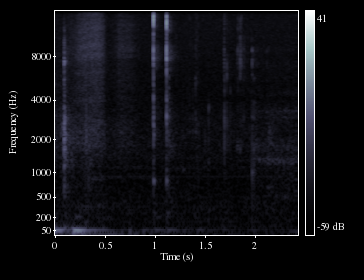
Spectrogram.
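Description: Typing on a computer keyboard: a dull thump at the start, then two sharp key clicks in quick succession about a second in, with a few faint taps after.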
